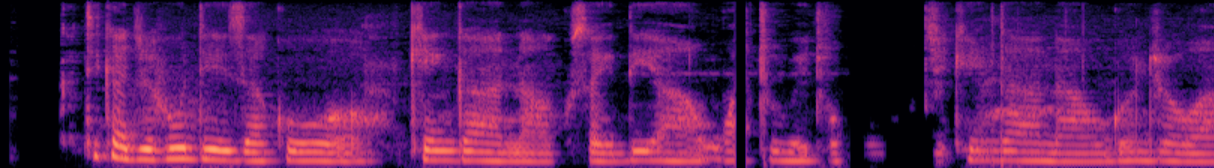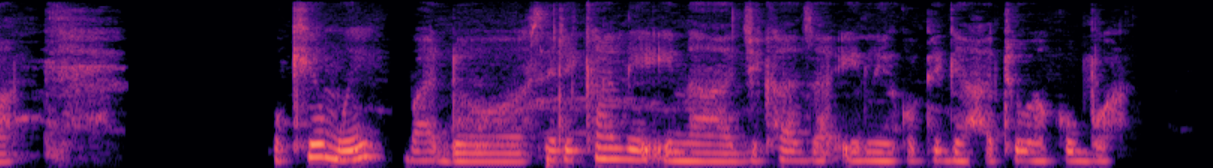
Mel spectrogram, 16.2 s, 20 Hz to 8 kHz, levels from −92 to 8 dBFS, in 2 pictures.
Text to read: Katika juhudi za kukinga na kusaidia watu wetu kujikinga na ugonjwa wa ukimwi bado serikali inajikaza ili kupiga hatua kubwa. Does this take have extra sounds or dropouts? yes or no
yes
